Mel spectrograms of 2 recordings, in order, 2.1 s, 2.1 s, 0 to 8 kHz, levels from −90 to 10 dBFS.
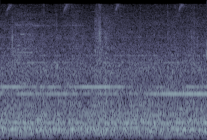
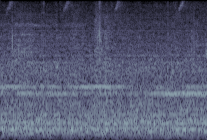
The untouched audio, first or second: first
